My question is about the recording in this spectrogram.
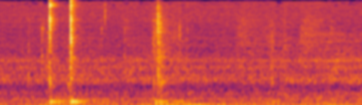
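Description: Faint computer mouse clicks: two quick clicks close together about a third of a second in, then a fainter single click about a second in.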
